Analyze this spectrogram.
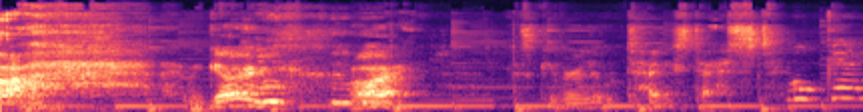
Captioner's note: laughs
